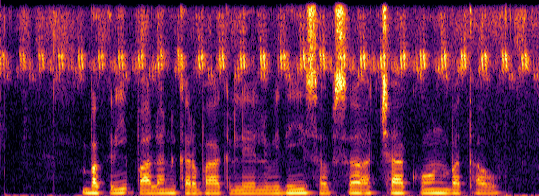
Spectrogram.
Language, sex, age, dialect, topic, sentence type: Maithili, male, 36-40, Eastern / Thethi, agriculture, question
